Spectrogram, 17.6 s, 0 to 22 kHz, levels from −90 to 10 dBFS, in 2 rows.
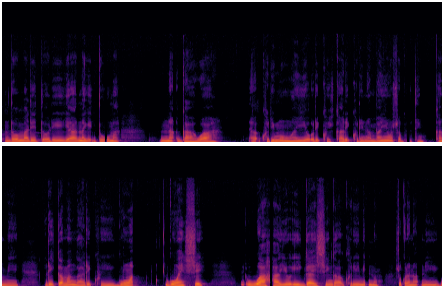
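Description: At 2.04 s the speech drops out for about 50 ms, then picks up right where it left off. It happens again at 8.09 s and 14.15 s, each about 59 ms, a steady six seconds apart. That's a gap at a join of encoded pieces: the speech was encoded in six-second chunks and stitched back together without trimming, so each chunk's encoder start-up delay and end-of-frame padding survive as little holes with smeared edges.

From 15.76 s to the end at 17.61 s the pace suddenly jumps to about 1.6 times normal while the pitch stays put, so the delivery turns rushed. That's most likely a time-stretched section, where software squeezed the tail to fit a length by dropping short slices of audio rather than resampling. The missing slices give it that hurried feel.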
